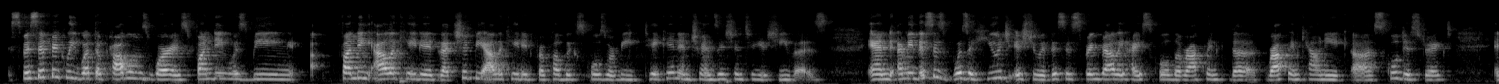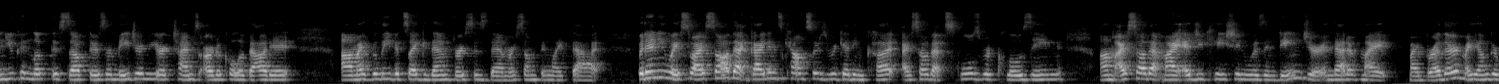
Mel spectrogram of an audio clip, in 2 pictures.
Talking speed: 220 wpm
